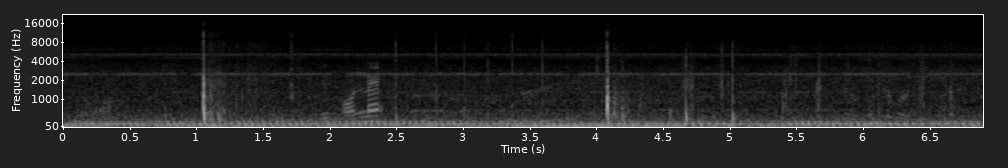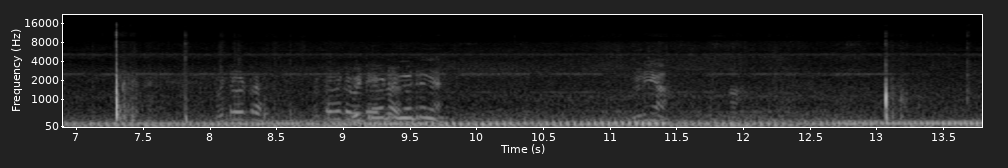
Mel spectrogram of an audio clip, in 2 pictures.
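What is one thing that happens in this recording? A cricket bat strikes a ball with sharp cracks.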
